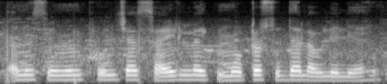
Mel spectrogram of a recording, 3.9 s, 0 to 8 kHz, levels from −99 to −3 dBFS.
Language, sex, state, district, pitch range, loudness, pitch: Marathi, male, Maharashtra, Washim, 140-165 Hz, -16 LUFS, 160 Hz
